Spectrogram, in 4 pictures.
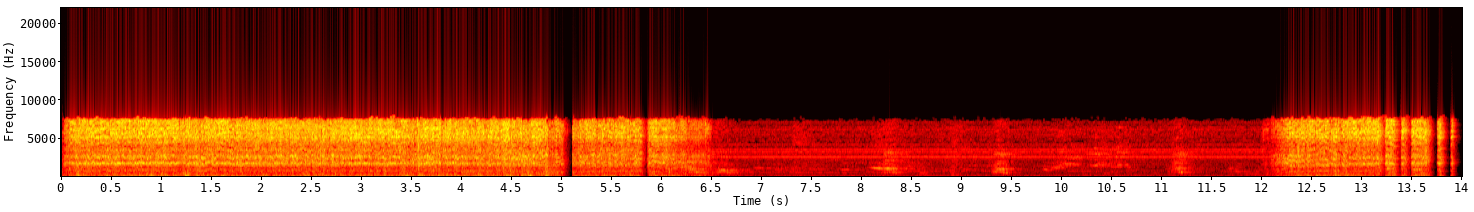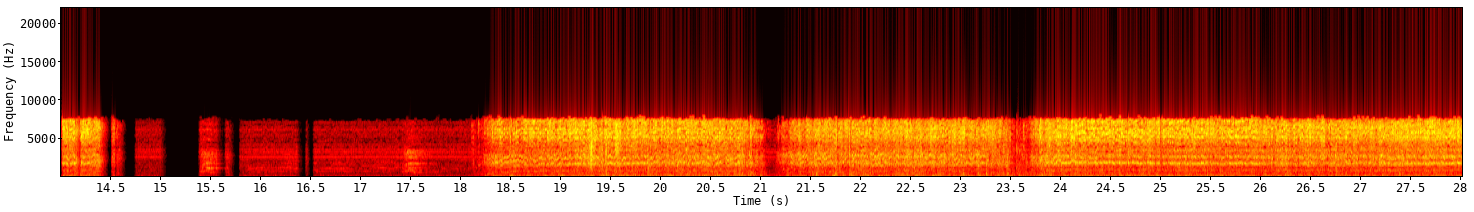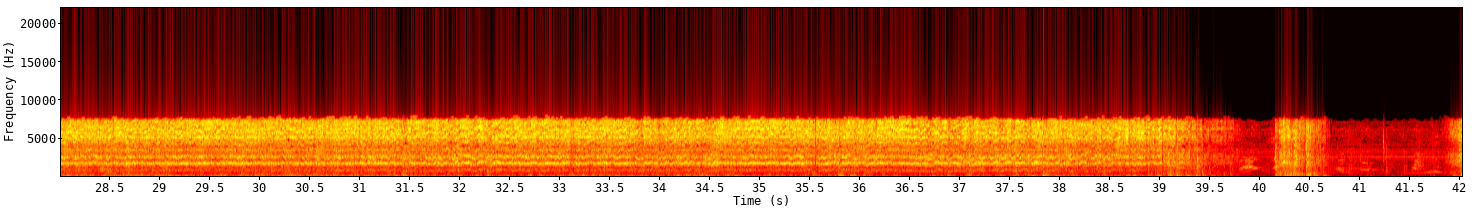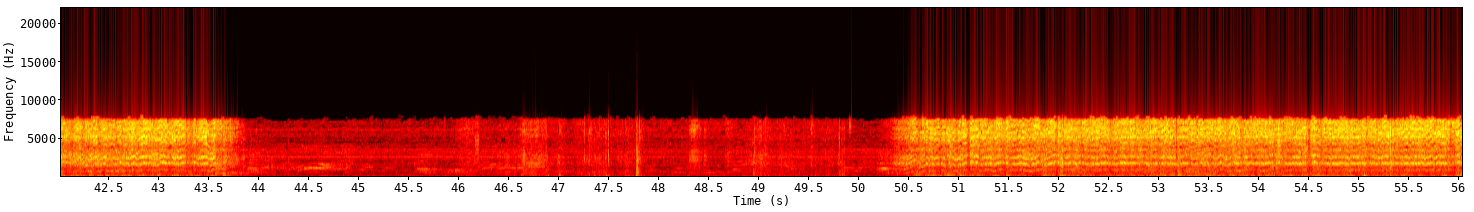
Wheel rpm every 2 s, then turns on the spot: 230, 220, 150, 10, 0, 30, 210, 50, 0, 130, 160, 170, 220, 210, 230, 230, 230, 230, 220, 160, 20, 170, 10, 20, 50, 220, 220, 240.
20-22 44-48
